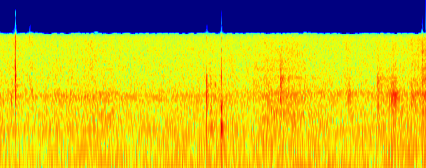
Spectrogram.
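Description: A few soft clicks and taps from small hands handling the paper pages of a picture book, with a page starting to turn near the end, over quiet room noise.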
